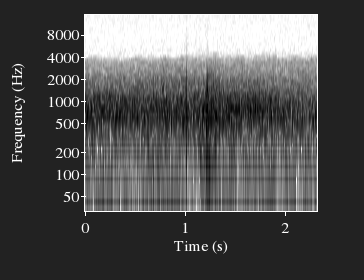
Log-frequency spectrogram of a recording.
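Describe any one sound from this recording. A woman's footsteps thud on wooden stairs.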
